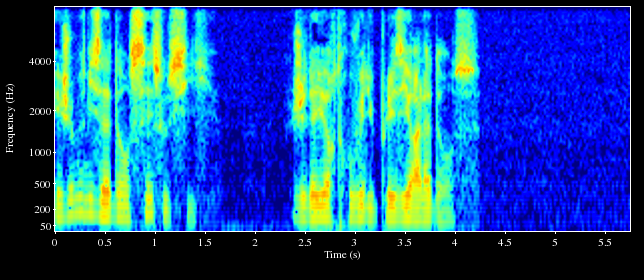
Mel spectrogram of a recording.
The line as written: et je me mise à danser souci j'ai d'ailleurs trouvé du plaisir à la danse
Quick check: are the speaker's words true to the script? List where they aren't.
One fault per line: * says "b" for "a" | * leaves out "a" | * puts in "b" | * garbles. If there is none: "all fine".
all fine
